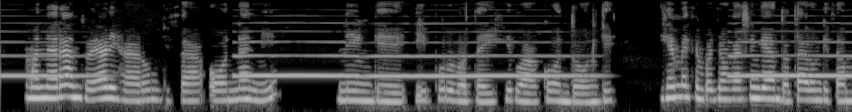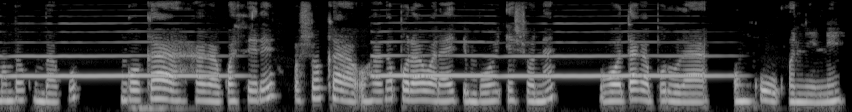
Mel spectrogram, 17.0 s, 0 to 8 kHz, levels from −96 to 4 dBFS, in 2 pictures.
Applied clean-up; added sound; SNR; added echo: none; Wind instrument, woodwind instrument; 5 dB; none.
